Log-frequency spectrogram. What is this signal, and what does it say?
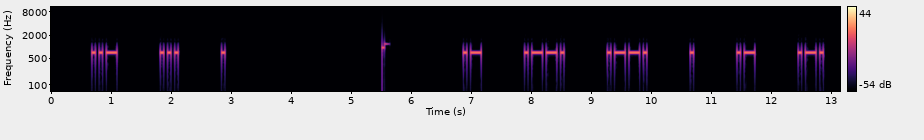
Morse code, heard as a keyed tone, about 20 wpm, spaced as for 9 wpm, 700 Hz. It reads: USE APPEAR
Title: 4x Character Spacing - Top 500 Words - 20wpm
